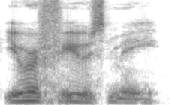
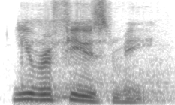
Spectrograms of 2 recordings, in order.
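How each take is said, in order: First: It is said in a gruff, rough voice. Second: It is said in a plain, less gruff voice.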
